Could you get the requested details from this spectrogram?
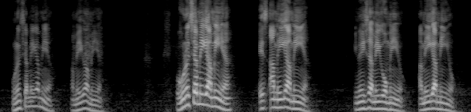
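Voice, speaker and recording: The man's pitch is fairly high and swings very widely. He speaks at a fairly quick pace. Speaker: podcast host. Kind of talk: casual chat. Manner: animated.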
